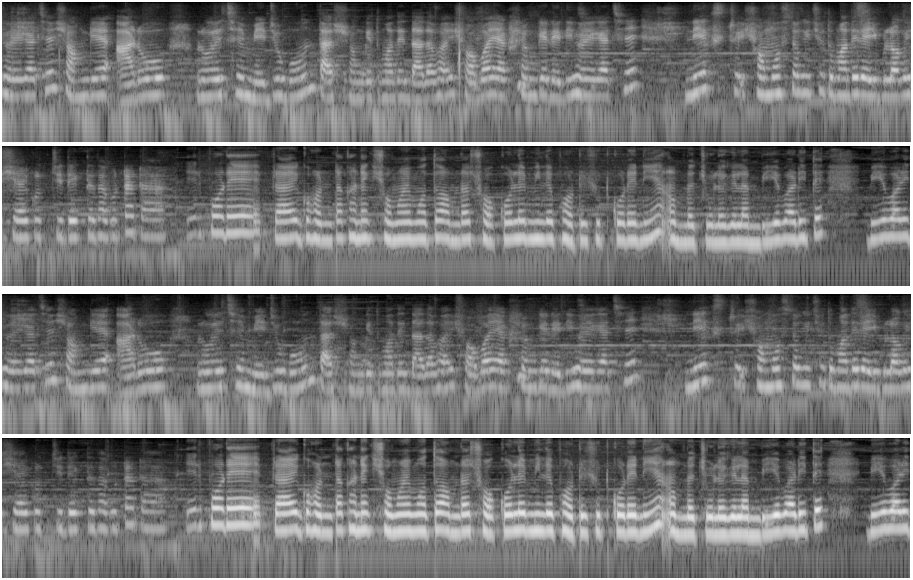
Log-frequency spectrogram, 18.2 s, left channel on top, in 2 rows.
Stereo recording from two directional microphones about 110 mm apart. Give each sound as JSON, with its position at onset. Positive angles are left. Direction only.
{"t": 0.3, "sound": "a woman's voice", "side_deg": 5}
{"t": 10.9, "sound": "a woman's voice", "side_deg": -45}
